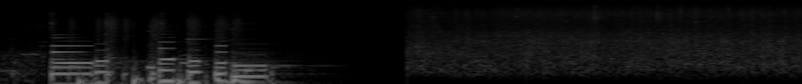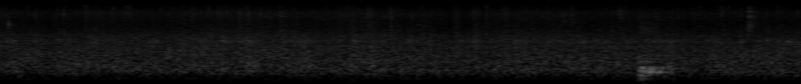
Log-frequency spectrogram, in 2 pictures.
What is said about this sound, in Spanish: Eh, pues ya oís el, el, de la lluvia, eh, otro día que no para, esto es, esto es increíble.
